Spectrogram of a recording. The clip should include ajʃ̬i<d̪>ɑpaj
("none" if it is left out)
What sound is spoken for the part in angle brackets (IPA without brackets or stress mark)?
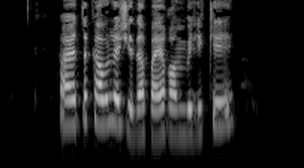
d̪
